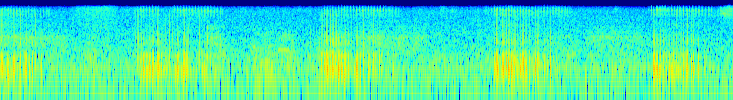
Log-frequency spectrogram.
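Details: Chocolate spot tabby crossed with seal point Siamese cat indoors in the morning, keeping its owner in bed; loud rumbling purr bursts about a second long, returning roughly every two and a half seconds, quiet room between them.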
